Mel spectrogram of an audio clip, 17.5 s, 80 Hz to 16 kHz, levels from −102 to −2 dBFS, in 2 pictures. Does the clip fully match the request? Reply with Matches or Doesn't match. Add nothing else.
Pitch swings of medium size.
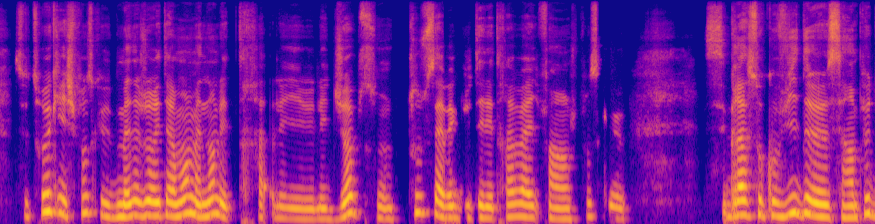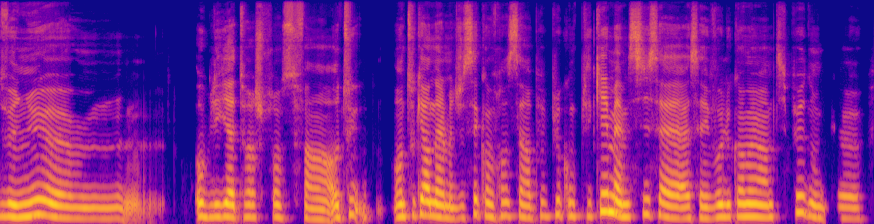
Matches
